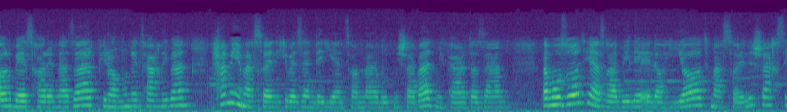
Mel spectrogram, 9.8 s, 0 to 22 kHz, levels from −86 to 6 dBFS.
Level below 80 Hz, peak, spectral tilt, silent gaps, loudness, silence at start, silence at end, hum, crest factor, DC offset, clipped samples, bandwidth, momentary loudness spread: -44 dBFS; -8 dBFS; -4.5 dB/octave; none; -26 LUFS; 0 s; 0 s; none; 18 dB; under 0.1%; under 0.1%; 15.5 kHz; 10 LU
